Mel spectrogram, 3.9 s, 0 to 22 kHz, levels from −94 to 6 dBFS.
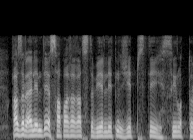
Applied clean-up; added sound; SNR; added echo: none; none; none; none.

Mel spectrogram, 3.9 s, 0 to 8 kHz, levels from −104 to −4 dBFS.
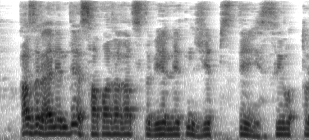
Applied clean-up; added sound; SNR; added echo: classical method WPE with log-MMSE.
